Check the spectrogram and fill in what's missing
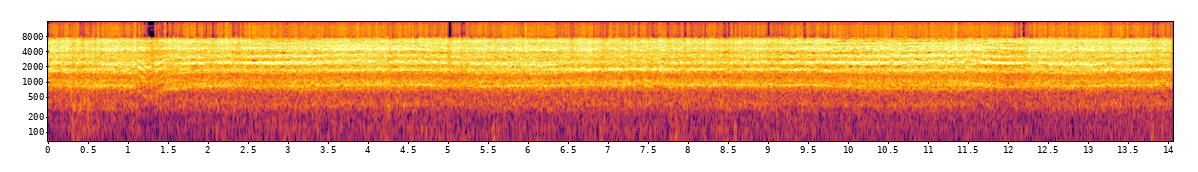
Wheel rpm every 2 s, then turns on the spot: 190, 220, 230, 230, 230, 210, 220.
none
